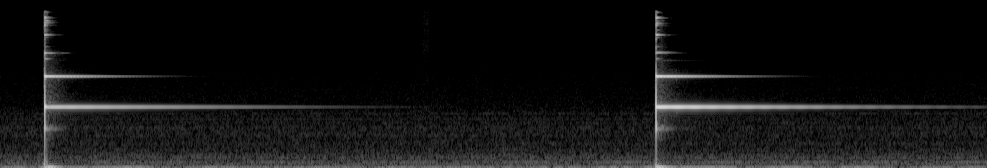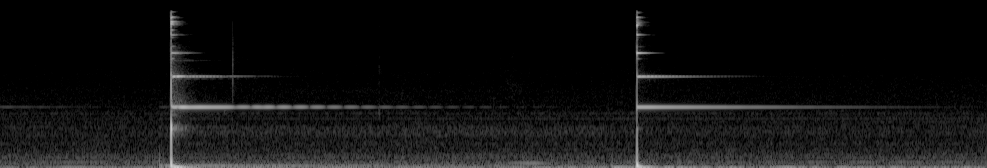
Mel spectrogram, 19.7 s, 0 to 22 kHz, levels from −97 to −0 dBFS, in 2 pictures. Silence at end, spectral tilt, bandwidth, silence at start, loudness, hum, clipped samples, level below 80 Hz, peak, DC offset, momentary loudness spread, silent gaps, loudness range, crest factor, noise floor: 2.55 s; 0 dB/octave; 16.5 kHz; 0.45 s; -25 LUFS; none; under 0.1%; -46 dBFS; -4 dBFS; under 0.1%; 29 LU; none; 20 LU; 30 dB; -60 dBFS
